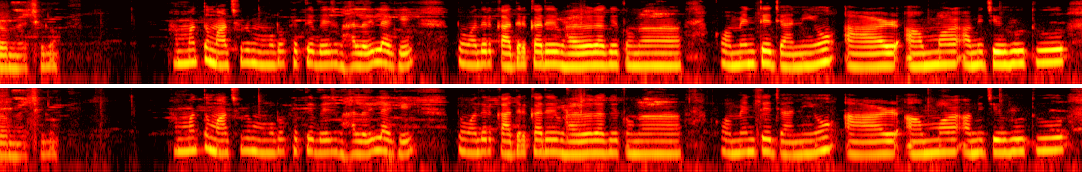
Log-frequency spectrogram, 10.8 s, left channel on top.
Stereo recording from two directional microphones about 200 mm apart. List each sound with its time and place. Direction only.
0.0 s speech: 20° left (ahead or behind)
1.7 s speech: 15° left (ahead or behind)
